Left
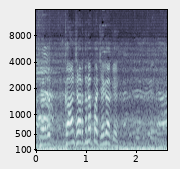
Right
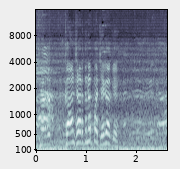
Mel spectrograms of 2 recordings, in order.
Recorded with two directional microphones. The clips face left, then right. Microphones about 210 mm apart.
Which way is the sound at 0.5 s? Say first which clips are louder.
Right 3 dB; 25° right (ahead or behind).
